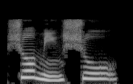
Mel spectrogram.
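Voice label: "说明书", Mandarin Chinese; chinese-flashcards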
